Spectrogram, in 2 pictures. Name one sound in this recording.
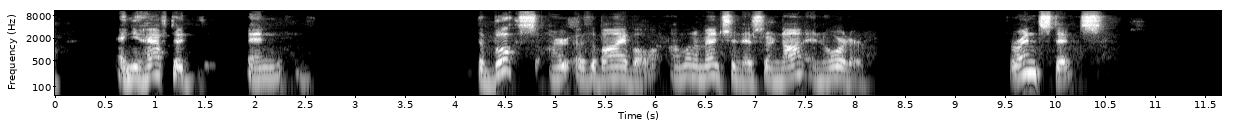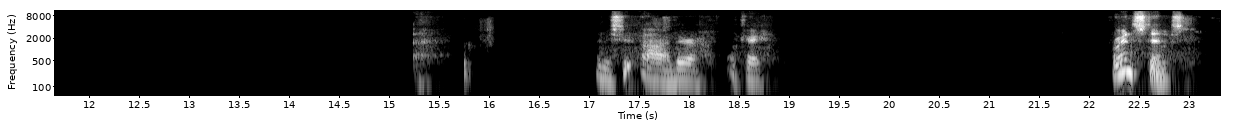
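An older man talks calmly into a microphone, with pauses.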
